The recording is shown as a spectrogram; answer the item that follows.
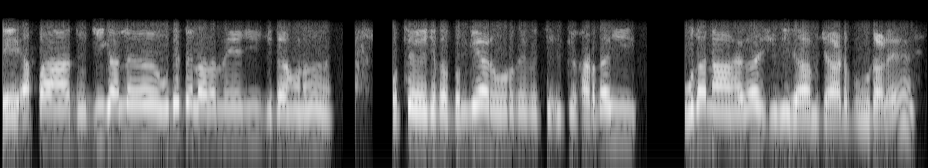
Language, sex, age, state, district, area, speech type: Punjabi, male, 60+, Punjab, Shaheed Bhagat Singh Nagar, rural, conversation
